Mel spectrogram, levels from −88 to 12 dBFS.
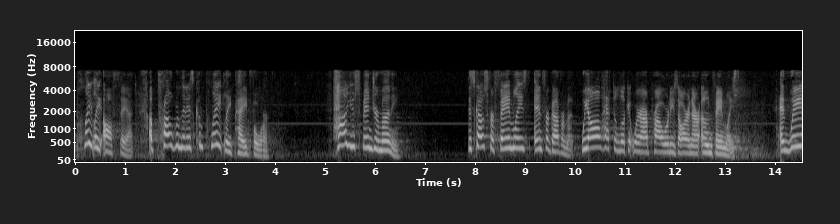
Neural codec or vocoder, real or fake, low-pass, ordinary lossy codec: none; real; 7.2 kHz; MP3, 64 kbps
